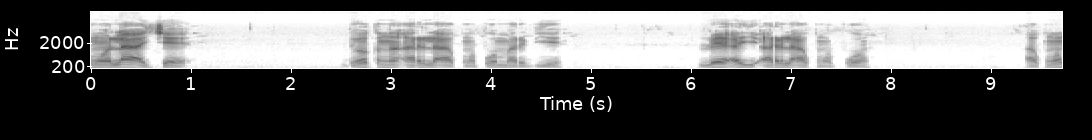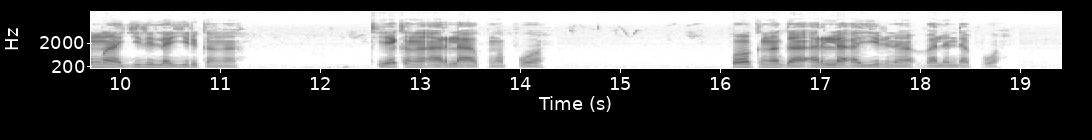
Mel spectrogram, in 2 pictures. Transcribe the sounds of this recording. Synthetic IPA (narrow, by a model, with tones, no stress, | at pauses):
kʊ˨ŋɔ˨la˦a˨t͡ʃɛ˦˨ | dɔː˦ka˨ŋa˦ʔa˨ɾɪ˦la˦a˨kʊ˨a˨pʊ˦ɔ˦ma˨ɾɨ˨bi˦e˦ | lɔ˦jɛ˦a˨ji˨ʔa˨ɾɪ˦la˦a˨kʊ˨ŋɔ˨pʊ˦ɔ˦ | a˨kʊ˨ŋɔ˦maː˨d͡ʒi˦li˦la˦ji˦ɾɪ˦ka˨ŋa˦ | tʰɪ˨jɛ˦ka˨ŋa˦ʔa˨ɾɪ˦la˦a˨kʊ˨ŋɔ˨pʊ˦ɔ˦ | pɔː˦ka˨ŋa˦ɡaː˨a˨ɾɪ˦la˦ʔa˨ji˦ɾɪ˦na˨va˨lɪ˦n˦da˨pʊ˦ɔ˦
